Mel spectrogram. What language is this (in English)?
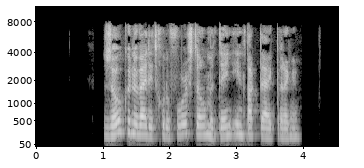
Dutch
